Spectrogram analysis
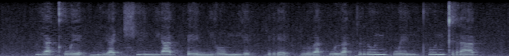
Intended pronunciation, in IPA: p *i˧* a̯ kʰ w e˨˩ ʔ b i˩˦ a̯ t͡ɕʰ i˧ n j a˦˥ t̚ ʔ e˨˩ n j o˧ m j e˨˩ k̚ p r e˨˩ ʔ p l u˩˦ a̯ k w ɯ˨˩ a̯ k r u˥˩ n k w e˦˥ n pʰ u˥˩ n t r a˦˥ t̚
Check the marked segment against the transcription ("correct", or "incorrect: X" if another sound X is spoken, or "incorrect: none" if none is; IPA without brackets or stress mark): correct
